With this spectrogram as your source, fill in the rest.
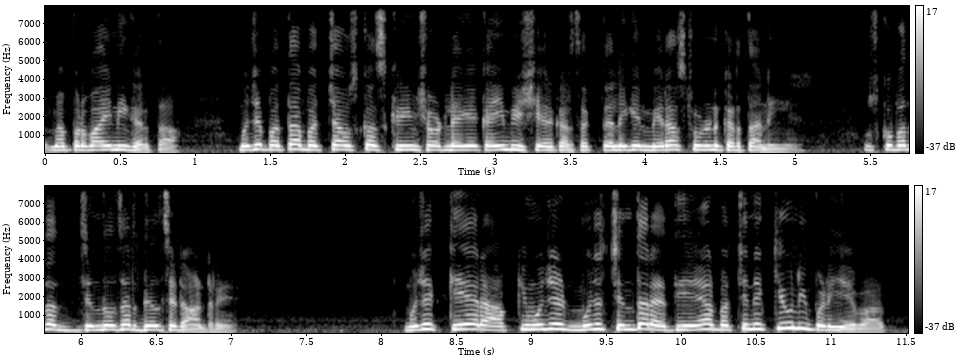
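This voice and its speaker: A CA exam teacher in his thirties runs an accounting revision class, lecturing conversationally and being stern yet caring with students. His voice sits high with a dark tone.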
